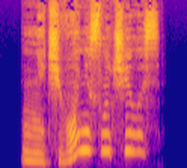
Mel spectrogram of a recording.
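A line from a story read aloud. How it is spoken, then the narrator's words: Squeak. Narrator (Russian): пискнула я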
